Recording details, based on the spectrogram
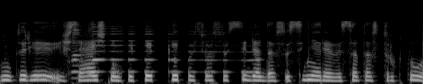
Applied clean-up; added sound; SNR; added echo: neural mask model RNNoise.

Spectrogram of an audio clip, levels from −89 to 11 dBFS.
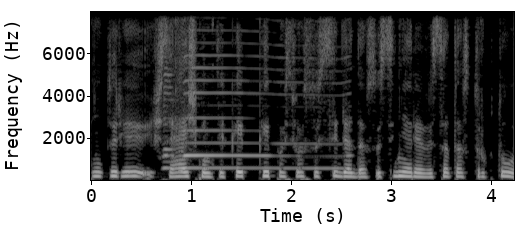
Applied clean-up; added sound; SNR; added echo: classical method spectral subtraction.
